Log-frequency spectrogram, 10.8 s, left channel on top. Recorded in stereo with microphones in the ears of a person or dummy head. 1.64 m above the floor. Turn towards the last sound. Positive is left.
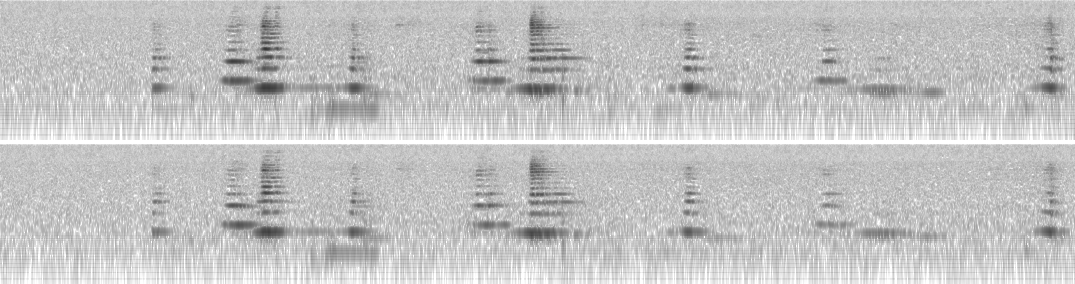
turn(degrees=15)  # may be behind; listen again after turning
